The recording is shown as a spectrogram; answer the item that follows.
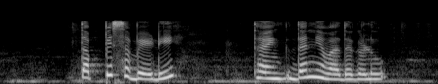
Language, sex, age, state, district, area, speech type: Kannada, female, 18-30, Karnataka, Chitradurga, urban, spontaneous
